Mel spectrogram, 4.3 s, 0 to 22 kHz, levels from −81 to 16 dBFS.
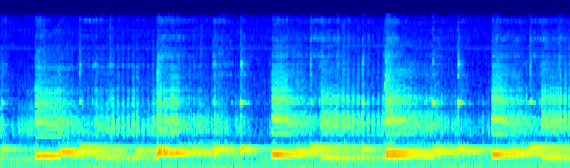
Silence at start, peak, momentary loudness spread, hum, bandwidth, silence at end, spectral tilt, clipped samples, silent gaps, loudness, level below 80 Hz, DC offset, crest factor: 0 s; -6 dBFS; 6 LU; 50 Hz at -45 dBFS; 16 kHz; 0 s; -5.5 dB/octave; under 0.1%; none; -22 LUFS; -44 dBFS; under 0.1%; 16 dB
